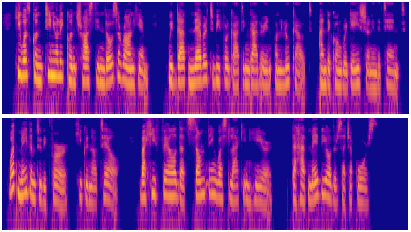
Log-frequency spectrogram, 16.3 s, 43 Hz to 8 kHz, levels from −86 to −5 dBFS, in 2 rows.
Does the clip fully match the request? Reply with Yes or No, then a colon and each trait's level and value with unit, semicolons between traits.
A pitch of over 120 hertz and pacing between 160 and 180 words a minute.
Yes: high, 190 Hz; average, 175 wpm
